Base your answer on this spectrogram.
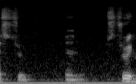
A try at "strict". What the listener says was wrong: Omit a, you said strict. It doesn't have a at the very beginning. It's strict.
